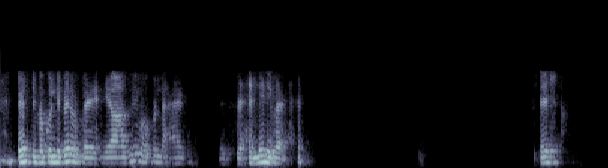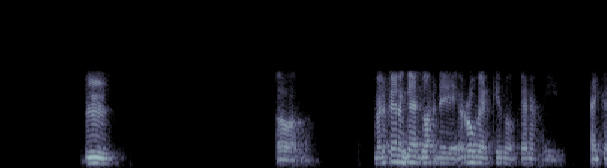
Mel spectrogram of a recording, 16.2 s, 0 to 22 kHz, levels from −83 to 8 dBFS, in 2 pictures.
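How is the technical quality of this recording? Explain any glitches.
Technical quality is limited: the audio is band-limited and coded at a low rate throughout, with three short dropouts that the decoder patches over.

Throughout, the speech sounds slightly rough, thin and synthetic, with nothing above 4 kHz. That is the G.729 codec at 8 kbit/s, which rebuilds each 10 ms frame from a vocal tract filter, a pitch predictor and a handful of pulses rather than the actual waveform.

At 1.76–1.84 s, 12.13–12.18 s and 15.20–15.39 s, the speech briefly turns buzzy or smeared, then fades and recovers weakly. This is VoIP packet loss concealed by the speech codec. The first two each fit a single lost 20 ms packet. The last is about 100 ms lost over 160 ms, in runs up to 40 ms long. The decoder extends its last pitch and filter at falling gain, so the voice stays degraded for a moment after audio returns.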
